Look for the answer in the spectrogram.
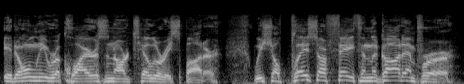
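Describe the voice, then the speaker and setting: A man's voice: a little high, expressive, fairly quick, a bit bright, no room sound. A man playing a stern, weary military general in a video game, speaking in grandiose speeches and clipped questions. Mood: grave, resolute. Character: stern, weary Imperial Guard general, zealous and commanding. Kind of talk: dramatic video game cutscene acting.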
